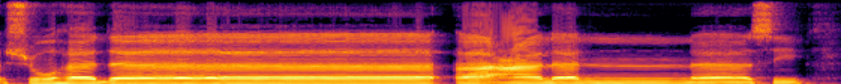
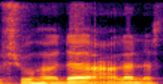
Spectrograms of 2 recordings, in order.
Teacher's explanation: panjangkan bunyi suara huruf da sepanjang empat atau lima harakat karena ia termasuk daripada bacaan mad wajib muttasil dan dia tidak boleh kurang.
